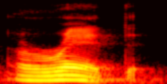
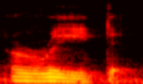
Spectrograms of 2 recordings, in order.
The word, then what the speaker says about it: read: The verb read has two pronunciation. If it is past simple, we should read it as read, not read. So here the tense is past simple.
